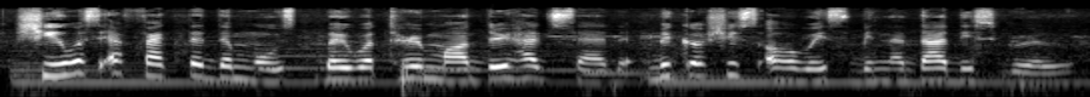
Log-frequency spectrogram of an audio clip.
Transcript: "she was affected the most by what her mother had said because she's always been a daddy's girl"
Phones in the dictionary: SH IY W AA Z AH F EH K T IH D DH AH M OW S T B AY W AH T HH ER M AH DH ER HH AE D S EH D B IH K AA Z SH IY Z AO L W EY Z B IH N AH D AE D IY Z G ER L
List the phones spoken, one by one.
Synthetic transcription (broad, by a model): SH IY W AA S AH F EH K T IH D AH M OW S T B AY W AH T HH ER M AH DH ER HH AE D S EH D B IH K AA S SH IY S AO L W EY S B IH N AH D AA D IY S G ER L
